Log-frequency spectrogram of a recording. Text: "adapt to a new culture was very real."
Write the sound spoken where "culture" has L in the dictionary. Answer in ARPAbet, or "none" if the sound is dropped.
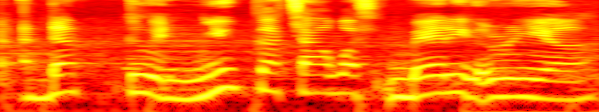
none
